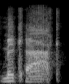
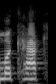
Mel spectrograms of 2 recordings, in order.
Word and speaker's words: macaque: from the monkeys because you got to say it right, Adam. Macaque. They have a name. It's Macaque. I think I'm putting the emphasis on the wrong syllable.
